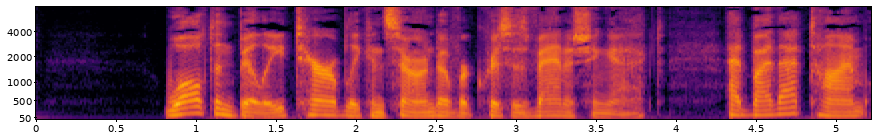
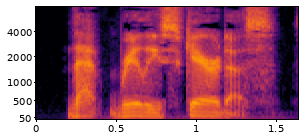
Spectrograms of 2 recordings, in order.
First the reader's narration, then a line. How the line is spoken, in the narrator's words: says Walt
